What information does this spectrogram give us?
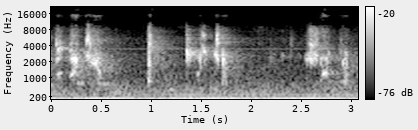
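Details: Pet talking budgerigar, one of two kept birds learning new words: scratchy, squawky chattered syllables in short bursts, with a steady low electrical hum underneath.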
